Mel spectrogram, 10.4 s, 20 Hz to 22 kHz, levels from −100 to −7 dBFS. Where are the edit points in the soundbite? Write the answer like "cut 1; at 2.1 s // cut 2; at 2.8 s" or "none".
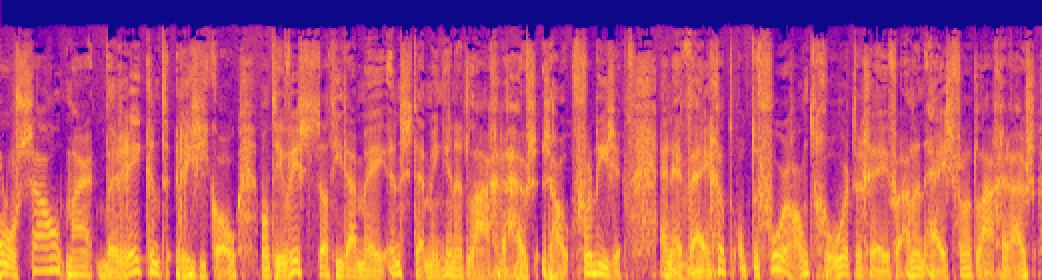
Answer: none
